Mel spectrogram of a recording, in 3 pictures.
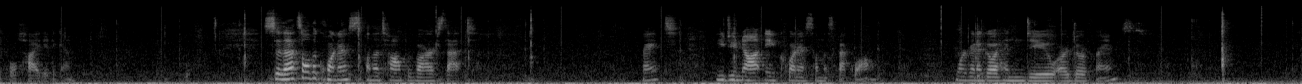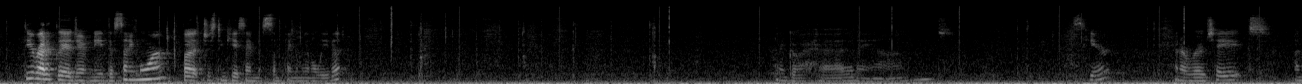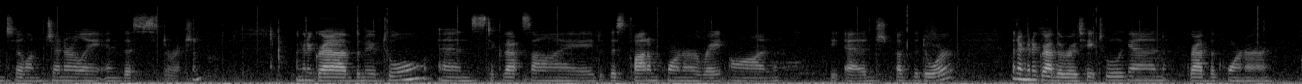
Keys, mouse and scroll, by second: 0.9 middle click, 1.1-1.5 scroll down 1, 1.8 shift+middle click, 2.4 scroll down 1, 3.1 shift+middle click, 3.6 middle click, 4.9 shift+middle click, 5.4-6.9 middle drag, 9.0 scroll up 1, 10.0 shift+middle click, 10.7 shift+middle click, 11.1 scroll up 1, 12.8-14.0 drag, 14.7 m, 15.7 click, 16.1-16.4 scroll down 1, 16.6 shift+middle click, 18.4 middle click, 19.1 shift+middle click, 20.7-22.8 scroll up 1, 23.1 click, 28.7 m, 29.7 click, 31.9 scroll up 1, 33.1 click, 34.2-34.7 scroll up 1, 34.7-38.4 drag.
